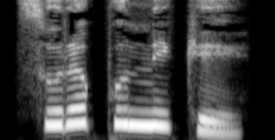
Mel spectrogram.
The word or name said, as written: ಸುರಪುನ್ನಿಕೆ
